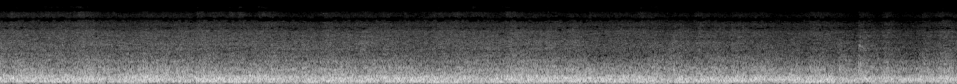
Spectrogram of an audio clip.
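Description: Kintetsu electric local train moving along an underground station platform, a loud steady rumble of its wheels on the rails.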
